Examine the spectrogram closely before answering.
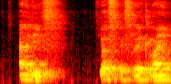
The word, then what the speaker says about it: alif: Al very easy to write and easy to pronounce repeat after me alif alif just a straight line like one so it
